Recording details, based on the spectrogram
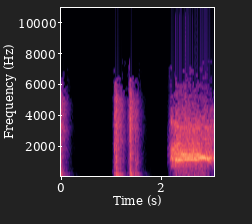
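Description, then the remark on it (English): A stenographer in an insurance office punches the time clock as she comes to work: two quick mechanical clunks close together, then a loud, sustained ringing buzz that cuts off abruptly. No one speaks. “She's punching the time clock.”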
